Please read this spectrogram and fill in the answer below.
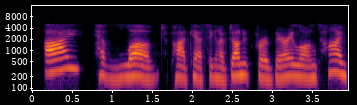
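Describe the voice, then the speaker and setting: A woman with a slight New York accent talks at a fairly high pitch, her intonation lively. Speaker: podcast host. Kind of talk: interview.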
